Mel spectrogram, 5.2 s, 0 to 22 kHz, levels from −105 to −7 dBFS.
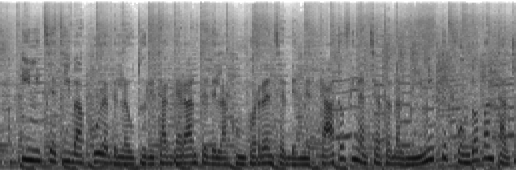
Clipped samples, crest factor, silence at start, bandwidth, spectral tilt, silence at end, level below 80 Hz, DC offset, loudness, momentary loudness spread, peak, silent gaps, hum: under 0.1%; 12 dB; 0 s; over 20 kHz; -5.5 dB/octave; 0 s; -32 dBFS; under 0.1%; -19 LUFS; 2 LU; -8 dBFS; none; none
